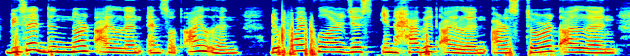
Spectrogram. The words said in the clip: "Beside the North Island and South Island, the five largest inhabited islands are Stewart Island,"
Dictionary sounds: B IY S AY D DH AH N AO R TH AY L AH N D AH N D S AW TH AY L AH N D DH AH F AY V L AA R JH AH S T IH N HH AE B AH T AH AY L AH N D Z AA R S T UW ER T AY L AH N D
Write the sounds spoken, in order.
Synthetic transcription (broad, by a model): B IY S AY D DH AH N AO R T AY L AH N D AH N S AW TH AY L AH N D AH F AY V L AA R JH AH S T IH N HH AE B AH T AY L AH N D AA R S T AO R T AY L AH N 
